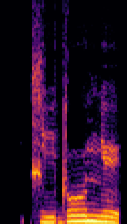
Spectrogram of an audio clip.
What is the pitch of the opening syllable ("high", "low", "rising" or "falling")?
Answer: low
